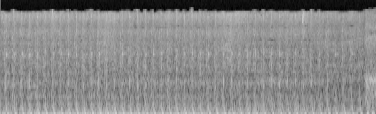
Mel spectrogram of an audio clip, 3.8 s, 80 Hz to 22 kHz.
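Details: Yamaha R15 V3 after engine noise repair: low, even thumping idle with a steady beat and no knocks or ticks on top; healthy, normal idle.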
